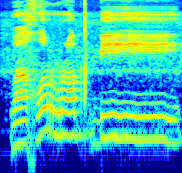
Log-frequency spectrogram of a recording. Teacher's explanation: Cara membacanya yaitu gunnah atau dengung, yakni dengan meleburkan huruf lam ke dalam huruf ro dan ditasydidkan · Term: idgham mutakharibain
